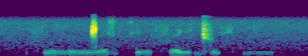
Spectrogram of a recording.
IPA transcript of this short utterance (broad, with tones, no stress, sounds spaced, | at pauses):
f u˦˨ r u˨ ŋ͡ǁ ɘ˨ z kʲ u˨ f ɘ˦˨ lʲ ɖ͡ʐ u˨ ç ɓ i˨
